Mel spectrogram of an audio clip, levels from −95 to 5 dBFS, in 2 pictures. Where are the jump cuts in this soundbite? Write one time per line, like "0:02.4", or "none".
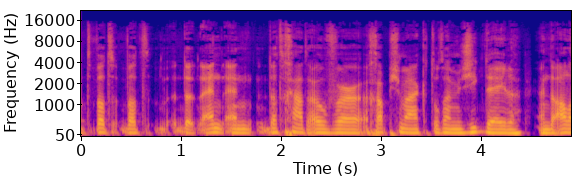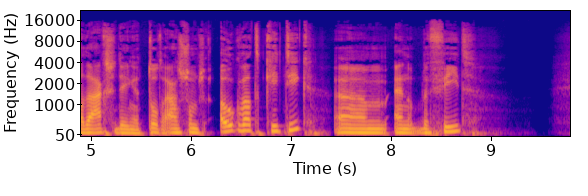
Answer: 0:01.4
0:02.8
0:04.5
0:07.4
